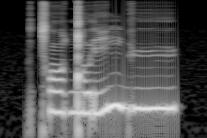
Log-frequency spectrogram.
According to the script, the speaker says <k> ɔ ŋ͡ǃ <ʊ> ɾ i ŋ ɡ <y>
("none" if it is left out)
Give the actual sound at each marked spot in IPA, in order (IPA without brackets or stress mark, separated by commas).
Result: ǀ, ʊ, y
